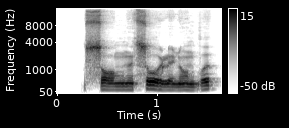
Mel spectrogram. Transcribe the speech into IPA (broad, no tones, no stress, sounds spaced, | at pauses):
s ɔ ŋ ə̃ s o ɭ ɘ ɳ ɔ̃ ɡʷ ə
